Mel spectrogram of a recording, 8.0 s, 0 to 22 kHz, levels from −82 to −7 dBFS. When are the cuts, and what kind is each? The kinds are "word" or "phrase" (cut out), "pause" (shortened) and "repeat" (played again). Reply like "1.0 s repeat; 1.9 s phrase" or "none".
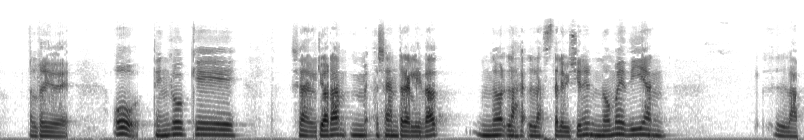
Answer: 3.2 s word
